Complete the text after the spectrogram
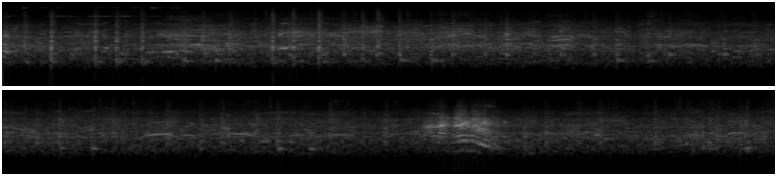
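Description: A large crowd of men chants and sings together outdoors.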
